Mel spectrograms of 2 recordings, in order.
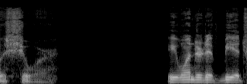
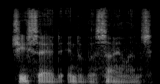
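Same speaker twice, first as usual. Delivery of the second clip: ordinary delivery, nothing marked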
